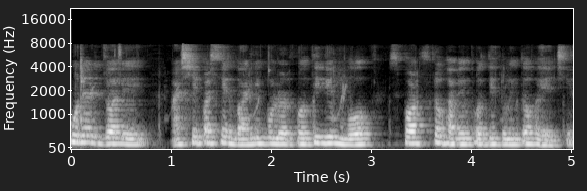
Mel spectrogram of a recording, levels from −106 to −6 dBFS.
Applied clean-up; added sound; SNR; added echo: neural mask model DeepFilterNet 3.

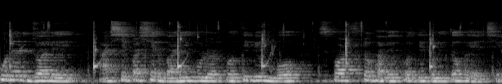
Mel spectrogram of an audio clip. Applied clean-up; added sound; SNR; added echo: none; Drip; 15 dB; reverberation time 0.6 s.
